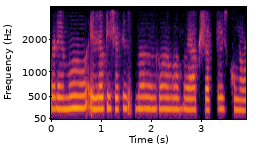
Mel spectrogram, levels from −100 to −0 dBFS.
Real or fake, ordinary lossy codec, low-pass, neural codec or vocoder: fake; none; 3.6 kHz; codec, 16 kHz, 1.1 kbps, Voila-Tokenizer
